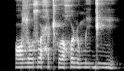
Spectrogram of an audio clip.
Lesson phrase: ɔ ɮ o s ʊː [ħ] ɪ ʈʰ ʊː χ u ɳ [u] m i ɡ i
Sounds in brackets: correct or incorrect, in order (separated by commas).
correct, correct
